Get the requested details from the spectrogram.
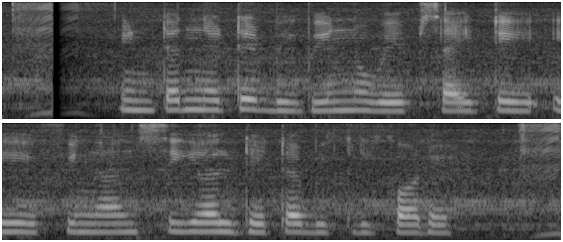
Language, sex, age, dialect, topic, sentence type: Bengali, female, 18-24, Standard Colloquial, banking, statement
